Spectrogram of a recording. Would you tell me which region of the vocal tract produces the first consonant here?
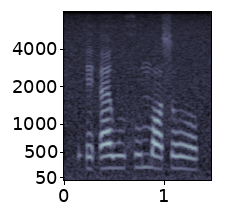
throat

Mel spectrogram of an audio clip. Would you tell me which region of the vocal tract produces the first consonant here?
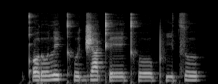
velum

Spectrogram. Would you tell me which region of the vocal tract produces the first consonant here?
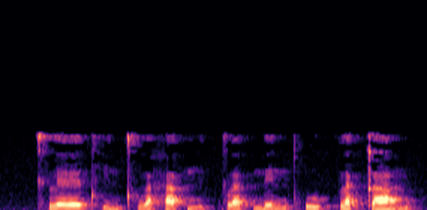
velum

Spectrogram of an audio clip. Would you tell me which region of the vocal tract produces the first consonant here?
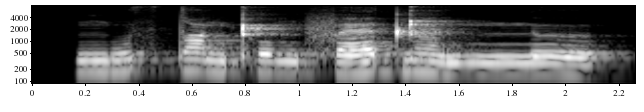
velum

